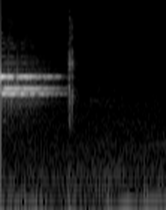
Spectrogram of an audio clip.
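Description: Android phone's electronic chime as voice input stops and the spoken command is taken for processing: a few quick notes, then a bright tone held for about a second that cuts off abruptly.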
